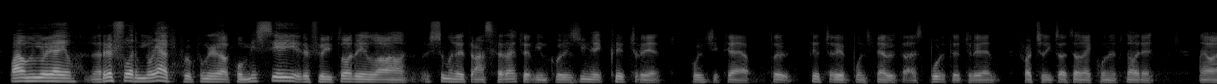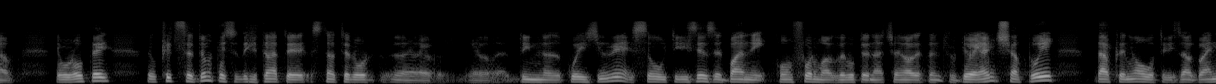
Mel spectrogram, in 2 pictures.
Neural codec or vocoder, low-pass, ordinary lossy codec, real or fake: codec, 16 kHz, 0.5 kbps, FreqCodec, larger model; none; none; fake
